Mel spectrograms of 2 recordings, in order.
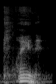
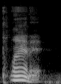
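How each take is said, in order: First: The first syllable sounds like 'plane'. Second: The first syllable sounds like 'plan'. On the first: The speaker calls it right. "but planet, which is a plane" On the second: The speaker calls it wrong. "not planet"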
